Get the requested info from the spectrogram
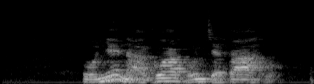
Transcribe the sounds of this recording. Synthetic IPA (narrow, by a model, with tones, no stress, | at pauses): o˨ɲe˦na˨a˨ɡʊ˦ɦa˦bʊ˨n̩˦d͡ʒe˨ta˦a˦ɦʊ̰˨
